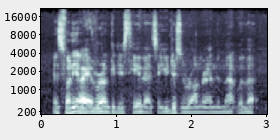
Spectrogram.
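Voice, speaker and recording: Very fast speech from a man, with noticeable background noise. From Australia. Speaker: gaming YouTuber. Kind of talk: gameplay commentary. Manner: casual, relaxed.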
